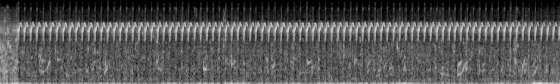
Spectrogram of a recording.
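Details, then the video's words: Belalang emas (golden grasshopper) played as a masteran for songbirds: a continuous, shrill, high-pitched trill of rapid, evenly pulsed chirps fills the whole stretch, with faint rustling and small clicks underneath. "MASTERAN BELALANG EMAS"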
